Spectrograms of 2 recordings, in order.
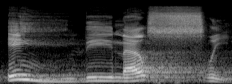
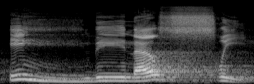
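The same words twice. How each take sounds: No difference in how they are said.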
